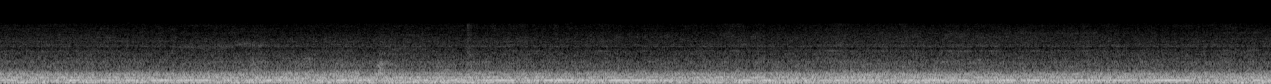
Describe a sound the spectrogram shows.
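A train rumbles steadily along the rails, heard from the cab.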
